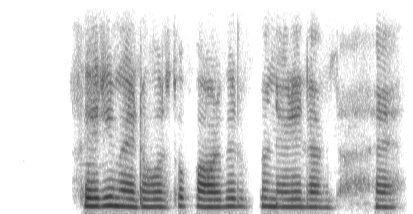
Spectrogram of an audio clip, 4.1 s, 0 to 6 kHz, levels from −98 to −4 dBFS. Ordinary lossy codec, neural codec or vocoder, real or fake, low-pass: Opus, 16 kbps; none; real; 5.4 kHz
